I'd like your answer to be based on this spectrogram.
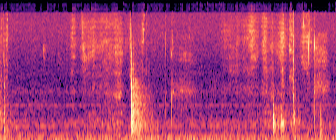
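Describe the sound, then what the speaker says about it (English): Knife chopping a vegetable into slices on a cutting board, two distinct sharp knocks a couple of seconds apart followed by a few lighter taps, close and clear over a quiet room. "Cut this into slices"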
